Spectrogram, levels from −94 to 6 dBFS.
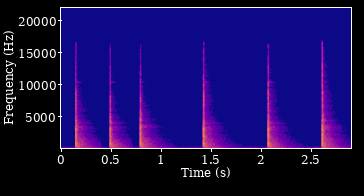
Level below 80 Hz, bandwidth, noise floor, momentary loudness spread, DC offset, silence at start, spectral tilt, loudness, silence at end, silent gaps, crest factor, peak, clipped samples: -66 dBFS; 16 kHz; -68 dBFS; 7 LU; under 0.1%; 0.15 s; -1.5 dB/octave; -33 LUFS; 0.2 s; none; 32 dB; -4 dBFS; under 0.1%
